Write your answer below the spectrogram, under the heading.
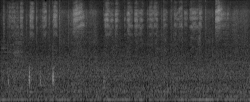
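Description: Marker pen writing on a whiteboard: a string of faint, short scratchy strokes, with a few light ticks in the first second.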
